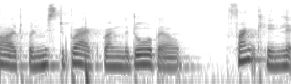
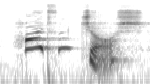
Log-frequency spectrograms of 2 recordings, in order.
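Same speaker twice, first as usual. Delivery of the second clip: very high, slow, astonished question; incredulous; 5 dB louder, slower than usual. A narrator's reading. Mum puzzled that her son would hide, incredulous. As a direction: echo it back in high-pitched disbelief.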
